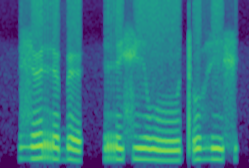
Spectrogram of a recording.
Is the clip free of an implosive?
no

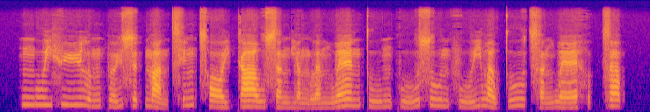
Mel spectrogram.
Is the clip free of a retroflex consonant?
yes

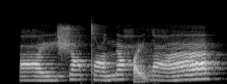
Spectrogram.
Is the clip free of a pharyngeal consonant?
no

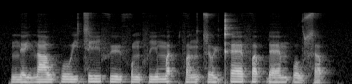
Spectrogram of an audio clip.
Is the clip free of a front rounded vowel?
no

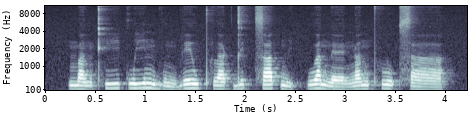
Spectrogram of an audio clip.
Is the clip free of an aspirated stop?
no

